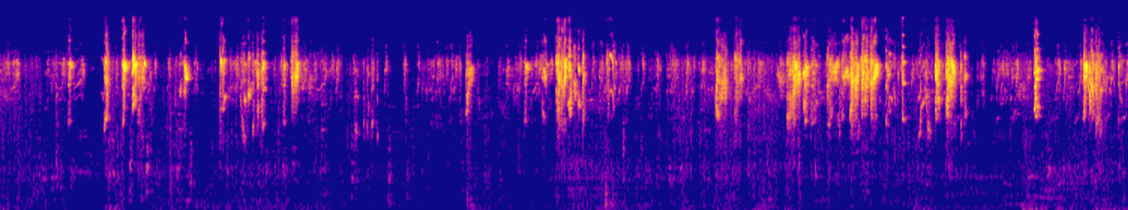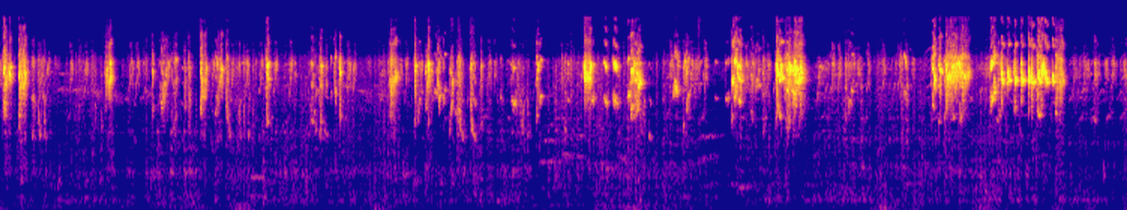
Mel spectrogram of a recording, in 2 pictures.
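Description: Aviary birds chirping in quick, irregular bursts of high-pitched calls, busiest toward the end.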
